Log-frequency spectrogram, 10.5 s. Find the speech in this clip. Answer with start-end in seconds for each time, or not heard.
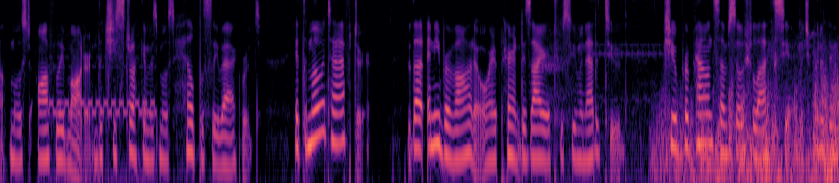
0.0-10.4.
